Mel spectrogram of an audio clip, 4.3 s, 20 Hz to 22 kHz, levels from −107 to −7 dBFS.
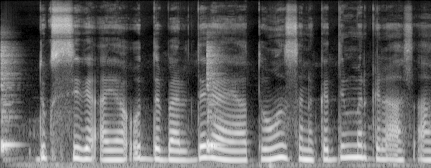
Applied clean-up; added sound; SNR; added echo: none; Cowbell; 11 dB; none.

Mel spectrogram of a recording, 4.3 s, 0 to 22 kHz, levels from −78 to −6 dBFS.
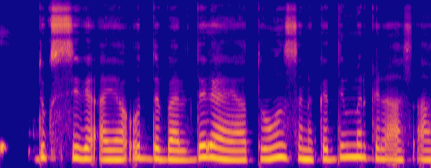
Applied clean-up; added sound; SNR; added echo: neural mask model Resemble Enhance denoiser.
